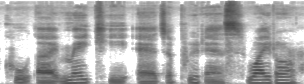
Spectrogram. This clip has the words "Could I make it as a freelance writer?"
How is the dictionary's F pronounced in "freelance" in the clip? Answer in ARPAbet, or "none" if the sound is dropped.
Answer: P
